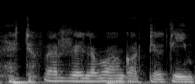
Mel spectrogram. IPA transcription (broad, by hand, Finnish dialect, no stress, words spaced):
etːæ pærːeilːæ ʋɑːŋ kɑtːeltiːm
